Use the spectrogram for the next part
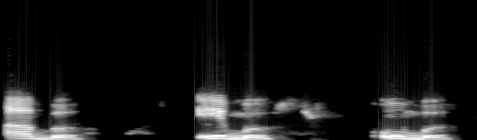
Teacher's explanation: یہ قلقلہ ہوگا ان میں کیونکہ یہ قلقلہ کے حرف ہیں اور ساکن ہیں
